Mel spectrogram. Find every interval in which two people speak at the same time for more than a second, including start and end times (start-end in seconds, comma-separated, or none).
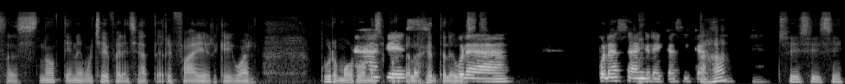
3.5-4.9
